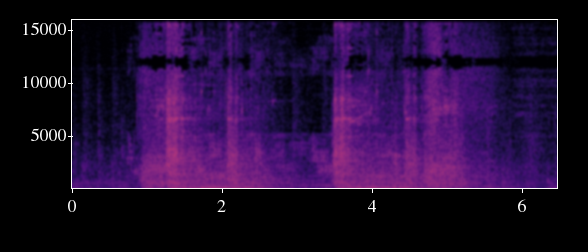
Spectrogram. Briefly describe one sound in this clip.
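A heavy metal door grinds and slides open.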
